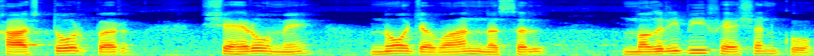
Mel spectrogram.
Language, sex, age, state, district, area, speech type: Urdu, male, 30-45, Delhi, North East Delhi, urban, spontaneous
